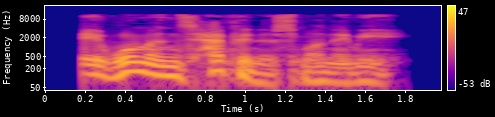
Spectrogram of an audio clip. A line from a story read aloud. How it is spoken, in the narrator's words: he said gravely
